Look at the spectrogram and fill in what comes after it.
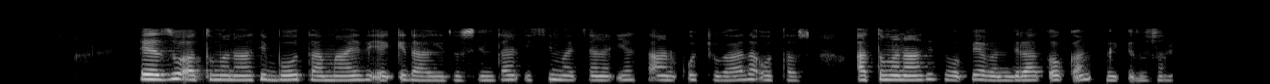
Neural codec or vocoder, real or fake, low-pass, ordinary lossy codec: none; real; 5.4 kHz; MP3, 32 kbps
